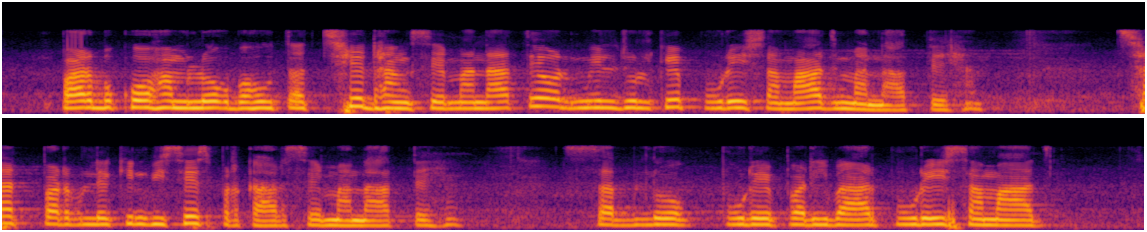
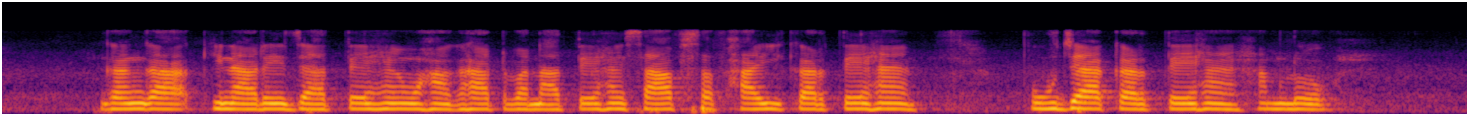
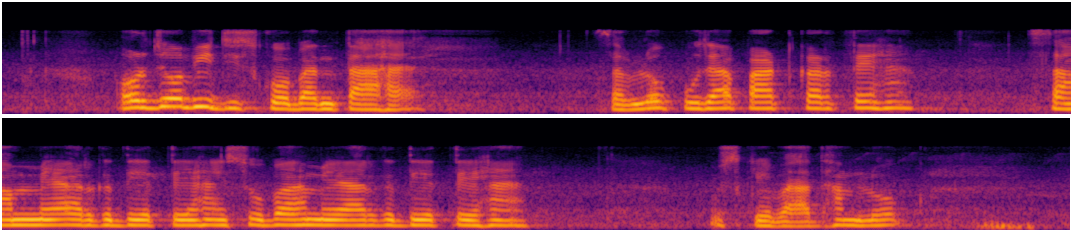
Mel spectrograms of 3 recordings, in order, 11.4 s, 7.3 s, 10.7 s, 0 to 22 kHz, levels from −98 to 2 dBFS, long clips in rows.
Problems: none marked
